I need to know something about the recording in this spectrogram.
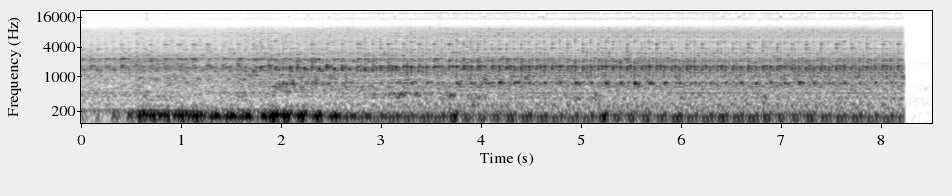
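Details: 2007 Ford Transit Mk7 2.2 TDCi that stalled right after starting, after fuel system bled itself: diesel settles into fairly steady idle with low clatter, no stumble or stall; problem later returned, cause unclear.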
